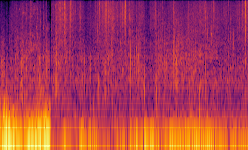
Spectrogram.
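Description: Dry grass rustles as people push through it.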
